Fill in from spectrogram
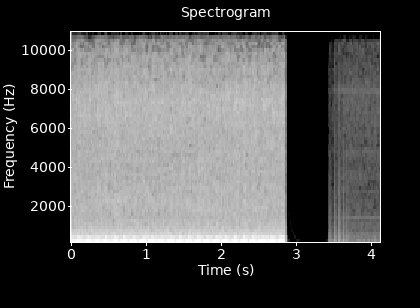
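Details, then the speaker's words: Rough idle with a steady stumbling beat on a Toyota Tundra V8 with about 282,000 km, from a used car lot after sitting a long time; misfires are counting on cylinder 3 from a failed ignition coil. "you can see it's counting misfires on cylinder number three so we'll look for something obvious was cylinder number three"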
